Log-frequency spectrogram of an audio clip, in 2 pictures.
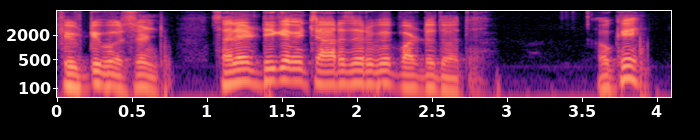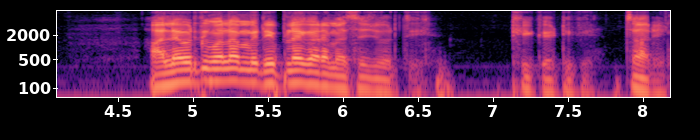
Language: Marathi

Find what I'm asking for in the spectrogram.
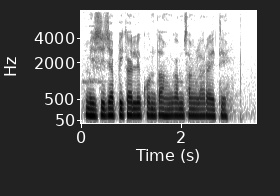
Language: Marathi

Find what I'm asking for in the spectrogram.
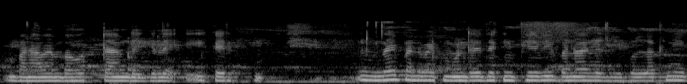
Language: Maithili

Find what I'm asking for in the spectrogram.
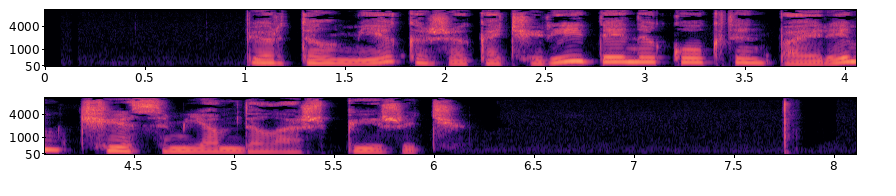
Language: Mari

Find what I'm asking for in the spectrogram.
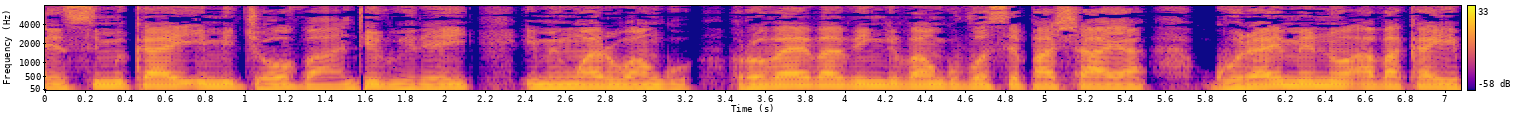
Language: Shona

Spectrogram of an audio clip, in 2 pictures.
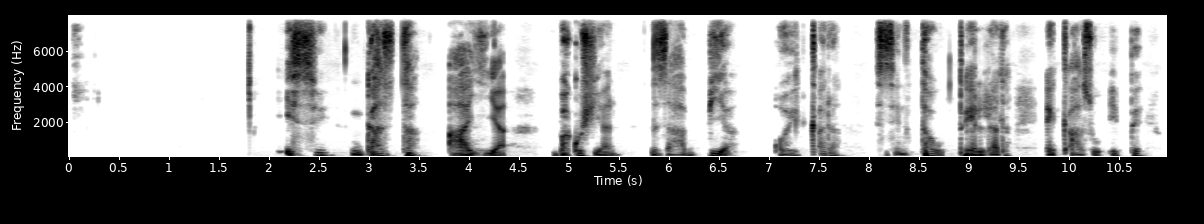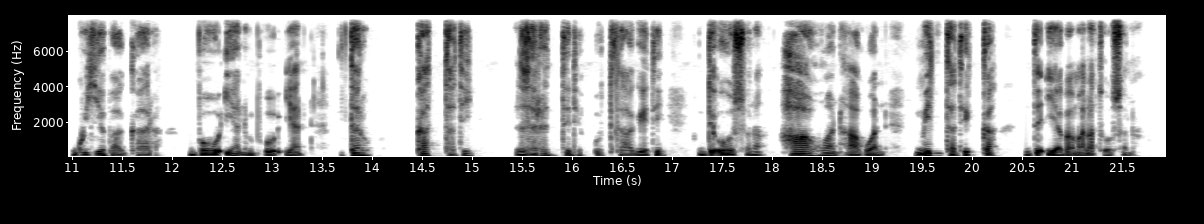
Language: Wolaytta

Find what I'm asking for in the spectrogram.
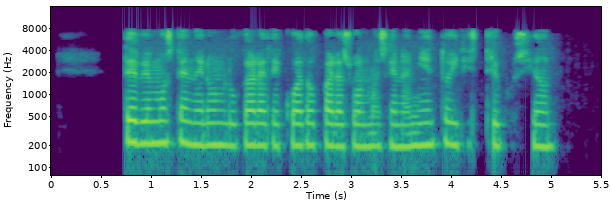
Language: Spanish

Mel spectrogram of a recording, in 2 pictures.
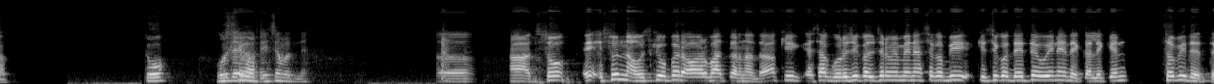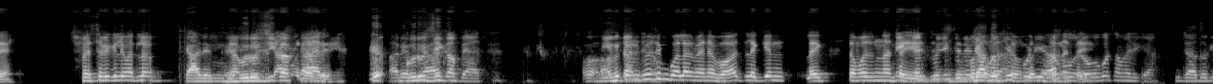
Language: Hindi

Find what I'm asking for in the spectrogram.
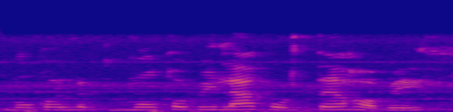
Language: Bangla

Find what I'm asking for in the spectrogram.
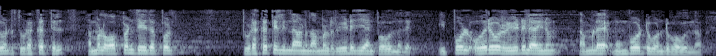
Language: Malayalam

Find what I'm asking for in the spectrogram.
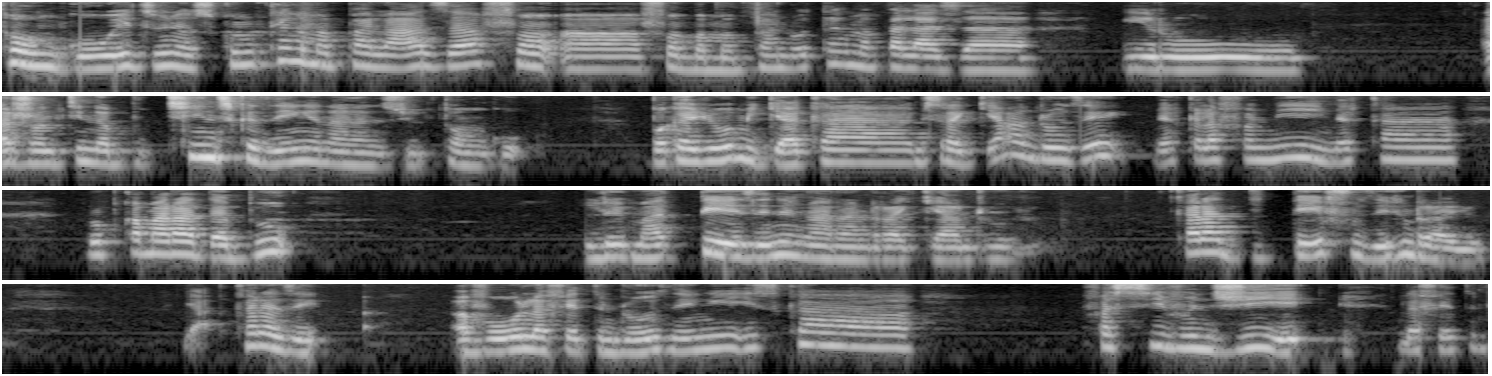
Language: Antankarana Malagasy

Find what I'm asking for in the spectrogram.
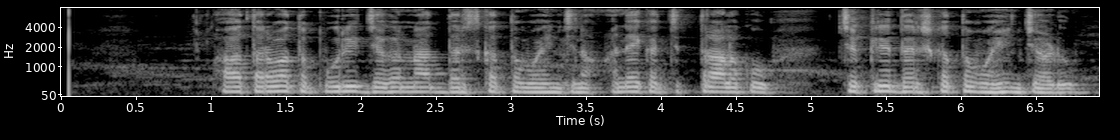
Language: Telugu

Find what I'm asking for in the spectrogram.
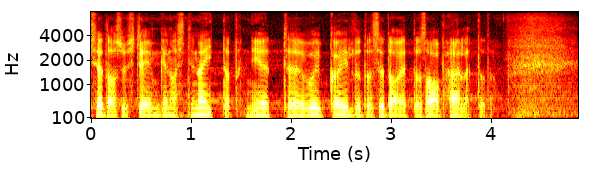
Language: Estonian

